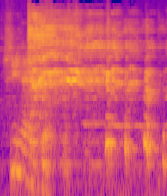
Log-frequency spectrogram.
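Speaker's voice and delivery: bursting out laughing.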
